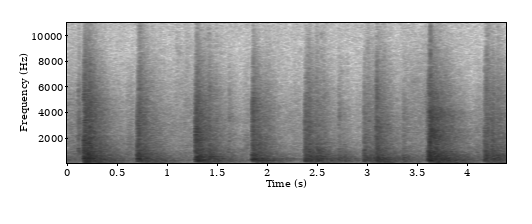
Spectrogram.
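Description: Slow, heavy footsteps on a wooden staircase: a steady run of thuds, about two a second, each with a short echo.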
